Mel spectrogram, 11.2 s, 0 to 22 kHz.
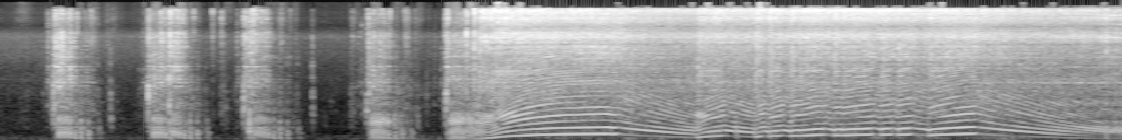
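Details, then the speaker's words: Stihl MS290 Farm Boss chainsaw after replacing the worn drive sprocket that had bound the chain: four pull-cord yanks, then catches and revs up and down smoothly without labouring; much better. "yeah that's way better before the chain wouldn't even rotate by itself it was so tight and bound up in that wore out sprocket"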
